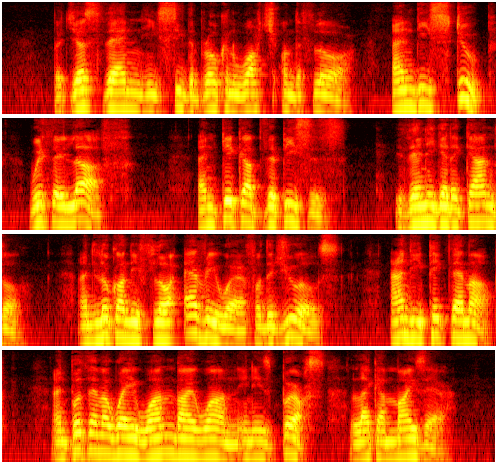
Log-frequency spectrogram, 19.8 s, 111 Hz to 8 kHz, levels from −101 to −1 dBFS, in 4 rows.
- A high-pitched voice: No, low, 135 Hz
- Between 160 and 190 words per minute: Yes, average, 165 wpm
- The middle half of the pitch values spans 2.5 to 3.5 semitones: Yes, average, 3.0 semitones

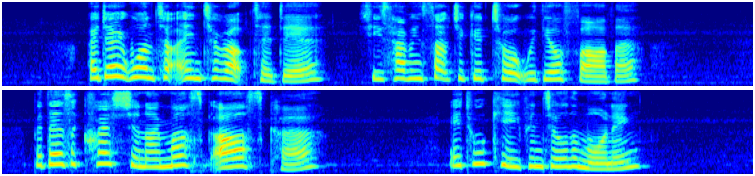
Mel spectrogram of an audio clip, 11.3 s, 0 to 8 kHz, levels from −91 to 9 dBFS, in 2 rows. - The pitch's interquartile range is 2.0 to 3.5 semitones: No, average, 4.0 semitones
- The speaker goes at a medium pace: Yes, average, 165 wpm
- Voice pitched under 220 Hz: No, very high, 285 Hz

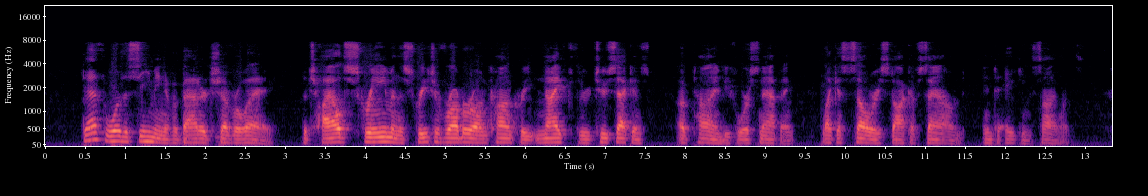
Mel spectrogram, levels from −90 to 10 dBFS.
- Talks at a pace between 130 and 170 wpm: Yes, average, 160 wpm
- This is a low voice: Yes, low, 105 Hz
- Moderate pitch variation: Yes, average, 3.7 semitones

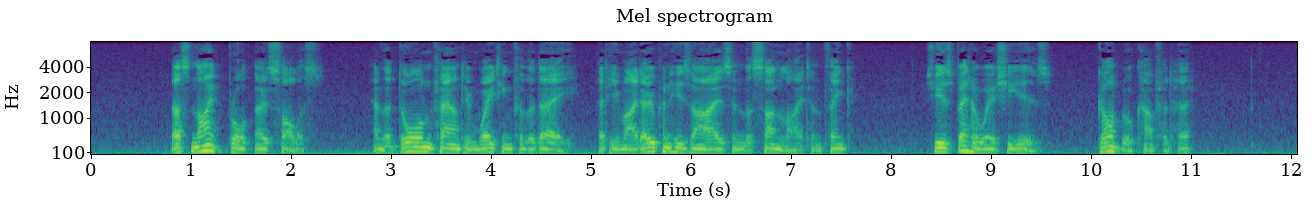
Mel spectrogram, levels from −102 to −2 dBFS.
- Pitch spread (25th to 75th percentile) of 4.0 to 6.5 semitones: No, average, 3.1 semitones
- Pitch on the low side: Yes, low, 100 Hz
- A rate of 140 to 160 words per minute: No, average, 175 wpm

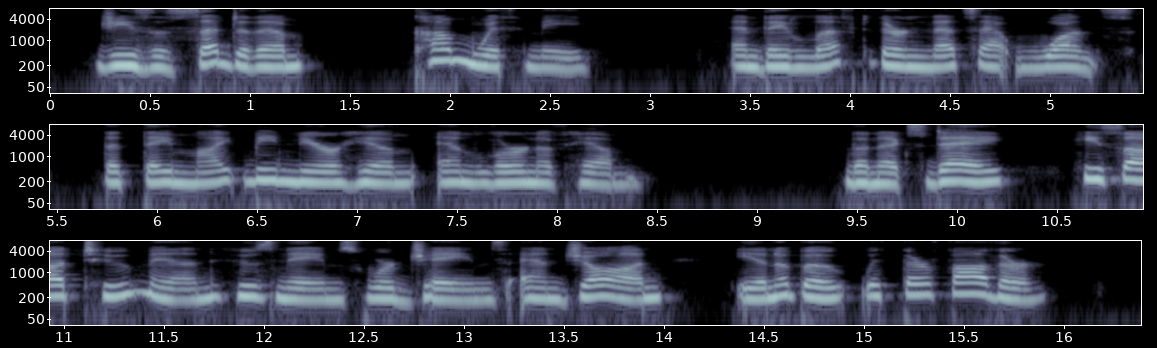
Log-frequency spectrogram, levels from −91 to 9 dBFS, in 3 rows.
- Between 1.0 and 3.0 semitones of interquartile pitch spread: Yes, average, 2.7 semitones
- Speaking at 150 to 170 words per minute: Yes, average, 165 wpm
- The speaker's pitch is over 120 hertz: Yes, high, 190 Hz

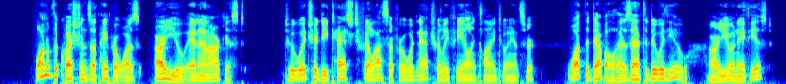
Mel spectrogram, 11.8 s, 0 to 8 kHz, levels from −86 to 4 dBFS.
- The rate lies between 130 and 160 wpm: No, average, 185 wpm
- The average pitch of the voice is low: Yes, low, 110 Hz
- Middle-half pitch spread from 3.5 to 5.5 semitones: Yes, average, 4.2 semitones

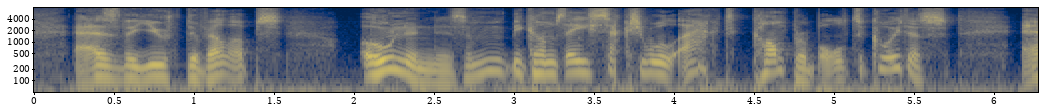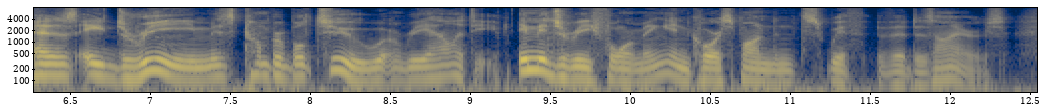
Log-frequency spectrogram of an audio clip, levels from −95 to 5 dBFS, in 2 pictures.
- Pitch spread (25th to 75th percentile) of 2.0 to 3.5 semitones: No, wide, 5.5 semitones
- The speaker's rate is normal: No, slow, 125 wpm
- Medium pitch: No, low, 125 Hz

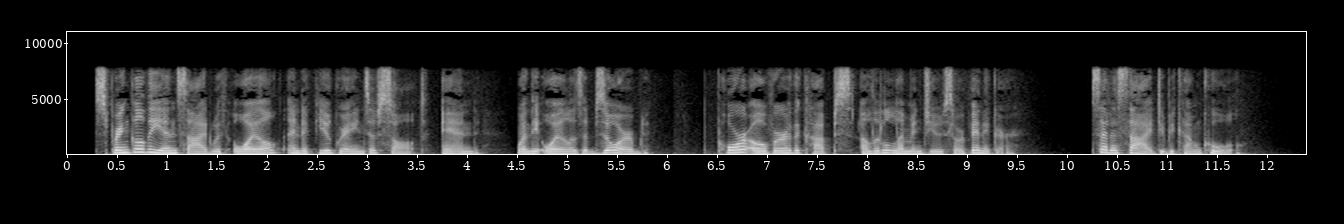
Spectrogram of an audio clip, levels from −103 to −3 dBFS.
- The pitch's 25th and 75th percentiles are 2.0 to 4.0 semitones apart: Yes, average, 3.7 semitones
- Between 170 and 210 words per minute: No, average, 155 wpm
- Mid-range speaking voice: Yes, medium, 180 Hz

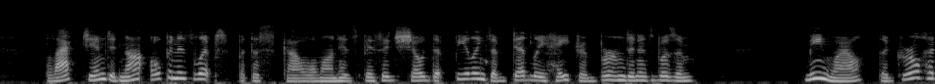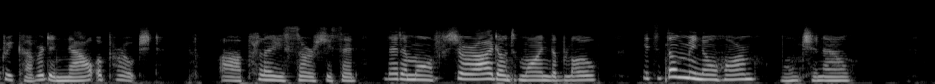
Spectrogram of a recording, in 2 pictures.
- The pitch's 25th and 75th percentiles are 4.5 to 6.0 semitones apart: Yes, average, 4.9 semitones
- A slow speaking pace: No, average, 170 wpm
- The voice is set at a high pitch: Yes, high, 195 Hz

